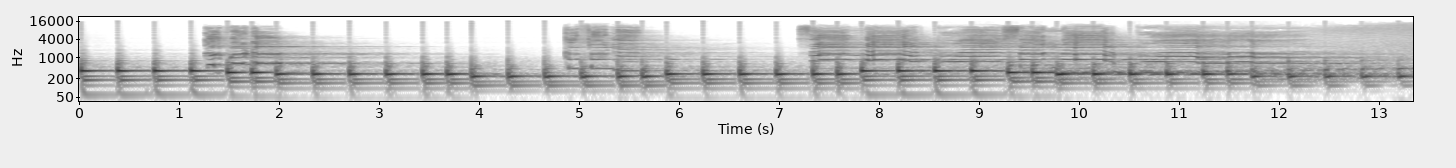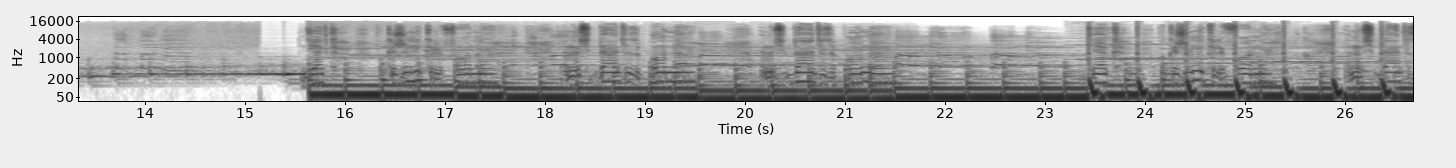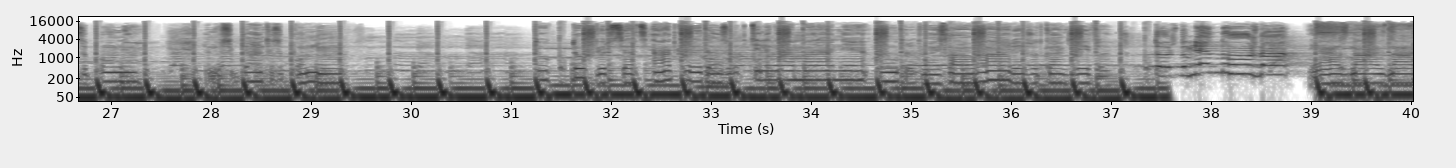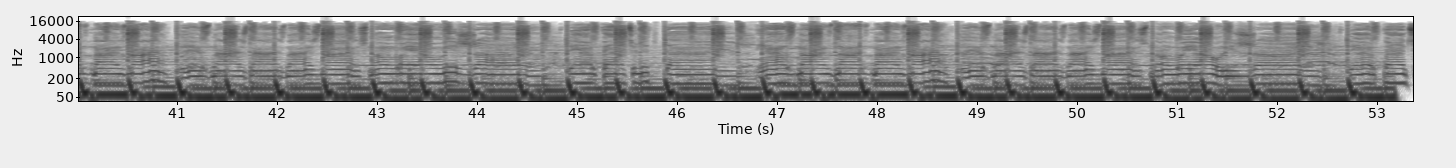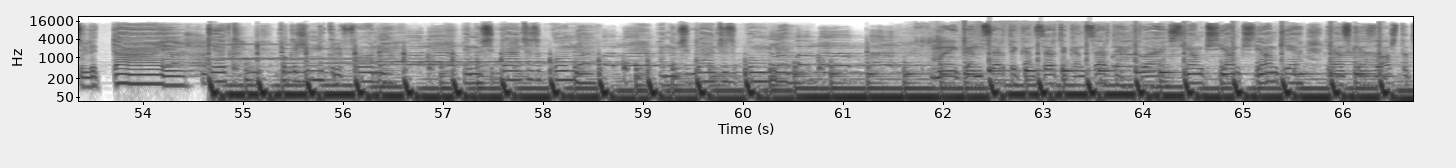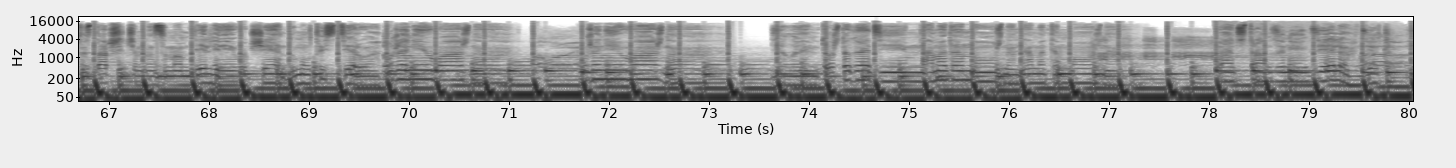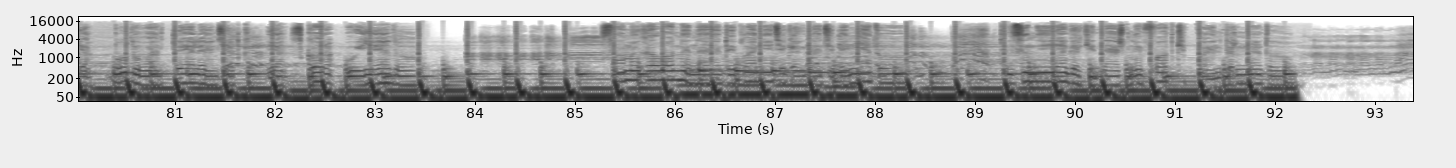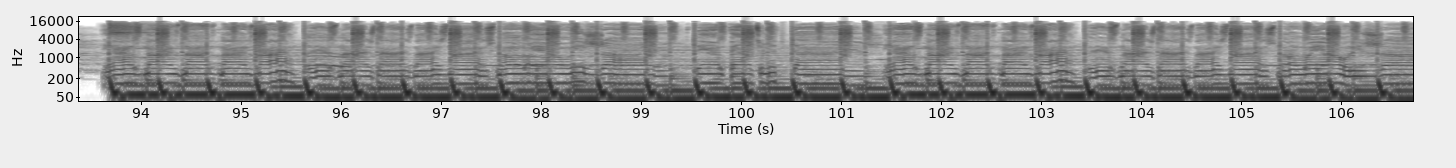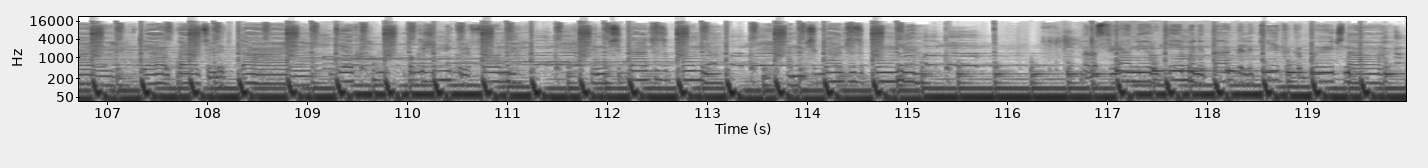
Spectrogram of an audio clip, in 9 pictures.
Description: Хип-хоп
Жанр: Хип-хоп / В машину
